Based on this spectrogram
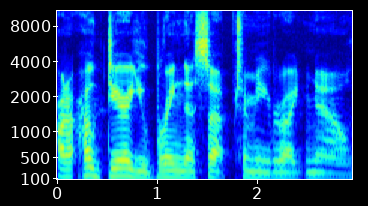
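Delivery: mock-angry, put-on voice through clenched teeth. Speaker retells how a parent reacted to a kid, mock-angry through clenched teeth. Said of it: "it was like through clenched teeth".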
